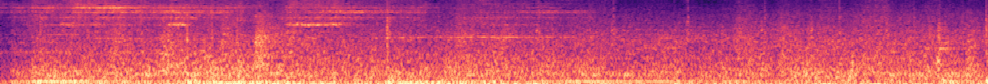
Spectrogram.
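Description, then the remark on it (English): A train pulls into a station platform with a loud, steady rumble, its wheels letting out thin metallic squeals as it slows. The heavy roar fills the whole stretch without pause. “A train pulls in.”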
